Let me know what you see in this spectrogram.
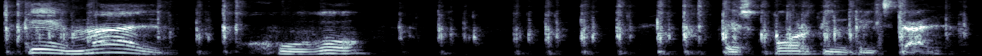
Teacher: tenemos el descendente, que se encuentra en las demás oraciones, pero sobre todo en las exclamativas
